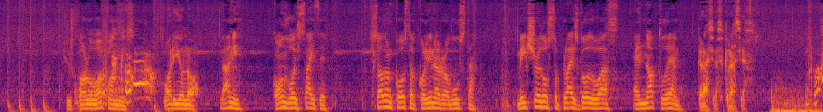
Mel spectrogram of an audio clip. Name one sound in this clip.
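A man speaks calmly and clearly, close by.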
